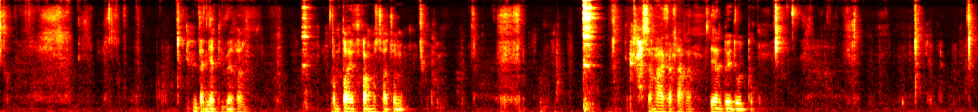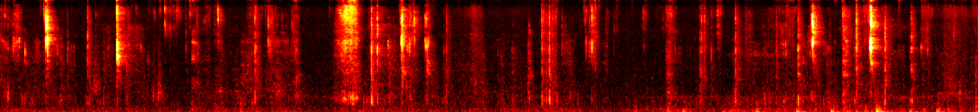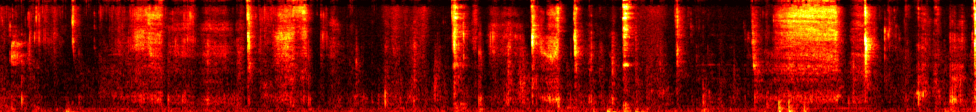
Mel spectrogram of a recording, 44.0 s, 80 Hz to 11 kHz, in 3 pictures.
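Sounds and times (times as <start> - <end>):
person chewing food: 0.0 - 5.1, 6.1 - 9.6, 11.4 - 43.9.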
